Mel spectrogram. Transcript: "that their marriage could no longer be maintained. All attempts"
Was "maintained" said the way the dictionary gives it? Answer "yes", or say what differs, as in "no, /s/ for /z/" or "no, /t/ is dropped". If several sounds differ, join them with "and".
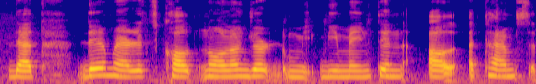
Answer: no, /d/ is dropped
